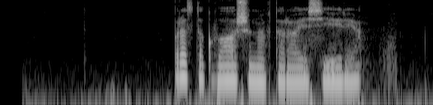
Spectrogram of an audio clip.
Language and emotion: Russian, sad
